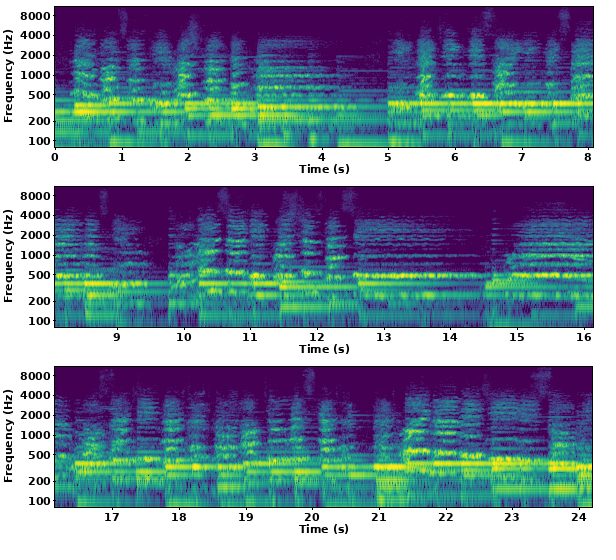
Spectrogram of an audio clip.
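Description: A choir singing a slow song in sustained chords, with short breaks between phrases every few seconds.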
